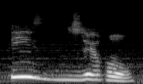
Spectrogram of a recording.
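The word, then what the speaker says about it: six: Quando eu tiver uma vogal, a pronúncia do som será o som de Z. 6 euros.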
